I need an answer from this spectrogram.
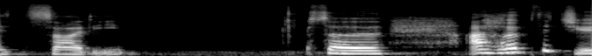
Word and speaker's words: Tsade: And so phonetically, in the English, it is that sound, as in mitzvah, or as in if you say pots, it's that sound that is Tsade.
